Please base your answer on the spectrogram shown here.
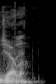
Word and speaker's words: Tangelo: outside It's of pronounced this book, Tangelo.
